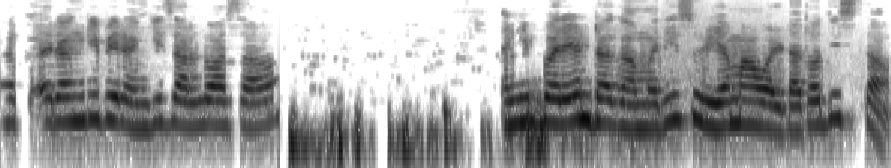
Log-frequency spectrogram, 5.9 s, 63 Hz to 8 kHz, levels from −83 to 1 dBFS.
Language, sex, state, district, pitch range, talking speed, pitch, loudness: Konkani, female, Goa, North and South Goa, 190-240 Hz, 110 wpm, 220 Hz, -14 LUFS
